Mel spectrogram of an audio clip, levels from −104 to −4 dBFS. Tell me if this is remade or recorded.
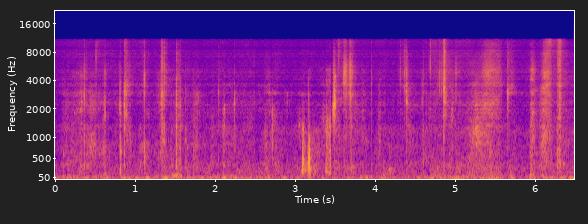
remade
